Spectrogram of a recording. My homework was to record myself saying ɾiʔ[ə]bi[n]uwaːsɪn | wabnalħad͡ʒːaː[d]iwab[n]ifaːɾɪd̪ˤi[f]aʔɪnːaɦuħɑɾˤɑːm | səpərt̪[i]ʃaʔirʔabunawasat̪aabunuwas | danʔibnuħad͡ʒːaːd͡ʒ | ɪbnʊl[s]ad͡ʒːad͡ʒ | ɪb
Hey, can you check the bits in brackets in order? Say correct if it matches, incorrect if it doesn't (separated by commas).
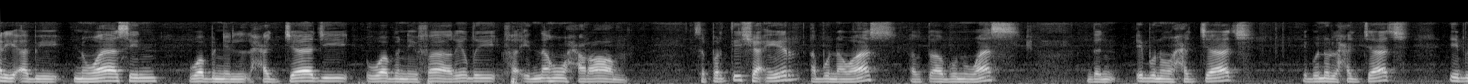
incorrect, correct, incorrect, correct, correct, correct, incorrect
